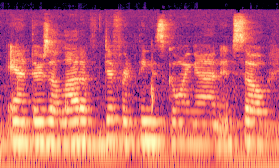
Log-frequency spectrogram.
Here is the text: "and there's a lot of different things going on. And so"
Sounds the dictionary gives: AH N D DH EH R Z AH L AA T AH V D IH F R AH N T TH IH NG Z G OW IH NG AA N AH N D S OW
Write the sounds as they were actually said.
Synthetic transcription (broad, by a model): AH N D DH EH R Z AH L AA T AH V D IH F R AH N TH IH NG Z G OW IH NG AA N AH N S OW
